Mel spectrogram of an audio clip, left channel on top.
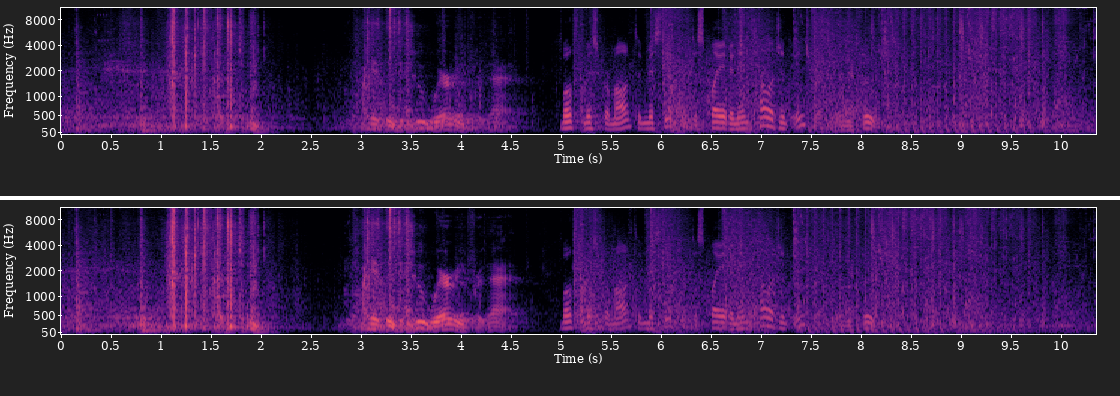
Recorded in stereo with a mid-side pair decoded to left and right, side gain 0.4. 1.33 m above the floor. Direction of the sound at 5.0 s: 40° left.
